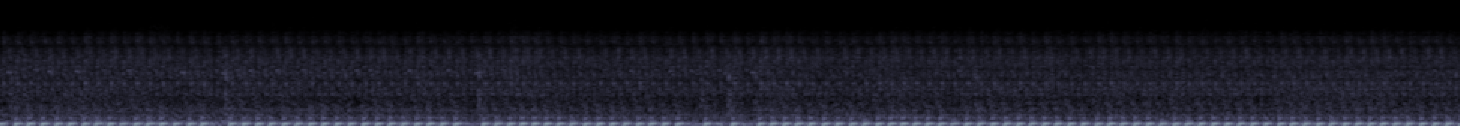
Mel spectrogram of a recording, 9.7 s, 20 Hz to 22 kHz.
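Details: Polaris Sportsman 300 single-cylinder idle after the spark plug was pulled: a loud, steady tapping clatter from the top end at roughly four beats a second. It remains despite the timing chain and valves being adjusted; cause undetermined.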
